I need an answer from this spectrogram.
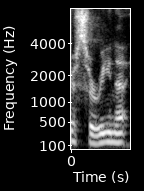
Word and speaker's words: Sørina: Sørina. Have I pronounced that correctly?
